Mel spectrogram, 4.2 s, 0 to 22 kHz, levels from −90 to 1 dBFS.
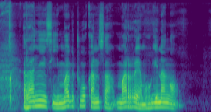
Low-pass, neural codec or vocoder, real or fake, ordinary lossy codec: none; none; real; none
